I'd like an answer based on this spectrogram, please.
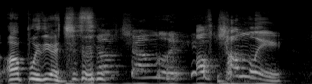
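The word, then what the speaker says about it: Cholmondeley: with you just of Chumley of Chumley now it's not spelled like how it's I said it but it's Chum allegedly that's how it's said allegedly that's how it's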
